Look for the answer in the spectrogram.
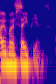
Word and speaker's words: Homo sapiens: Amos Sapiens. – Homo Sapiens. Come on, mate.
